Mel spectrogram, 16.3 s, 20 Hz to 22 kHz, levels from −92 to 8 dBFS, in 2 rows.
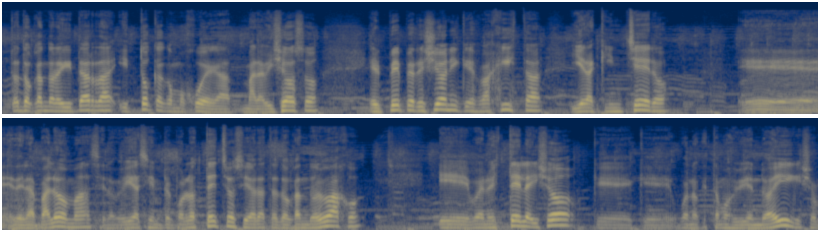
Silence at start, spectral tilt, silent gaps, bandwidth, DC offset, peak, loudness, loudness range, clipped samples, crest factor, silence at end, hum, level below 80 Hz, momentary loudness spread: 0 s; -5.5 dB/octave; none; 16.5 kHz; under 0.1%; -8 dBFS; -26 LUFS; 2 LU; under 0.1%; 18 dB; 0 s; none; -48 dBFS; 14 LU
